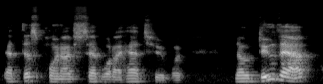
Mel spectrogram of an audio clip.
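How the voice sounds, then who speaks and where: A man's voice: medium pitch, expressive, moderate pace, bright, forceful tone. A man explaining an app as a guest in casual chat, rambling and repeating himself. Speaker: guest demonstrating a phone app.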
